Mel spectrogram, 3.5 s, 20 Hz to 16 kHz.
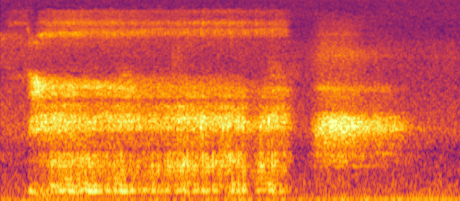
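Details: Snoring from an elderly Hokkaido dog, 14 years old, in Sapporo. A long, droning, voiced snore lasts nearly two seconds. A shorter breathy rasp follows right after, in a quiet room.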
